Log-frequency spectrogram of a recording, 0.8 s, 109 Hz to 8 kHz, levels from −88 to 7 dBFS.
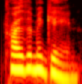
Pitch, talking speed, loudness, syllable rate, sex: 195 Hz, 220 wpm, -16 LUFS, 5.1 syllables/s, female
